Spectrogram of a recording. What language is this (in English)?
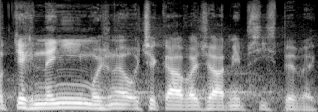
Czech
